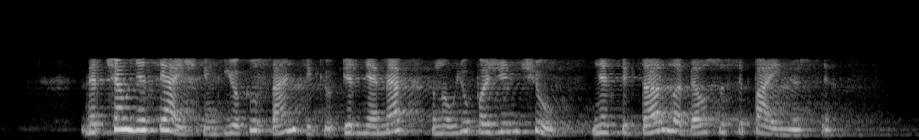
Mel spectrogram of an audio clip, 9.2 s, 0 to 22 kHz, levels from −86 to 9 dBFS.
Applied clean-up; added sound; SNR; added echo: none; none; none; reverberation time 1.2 s.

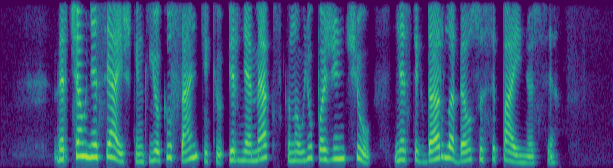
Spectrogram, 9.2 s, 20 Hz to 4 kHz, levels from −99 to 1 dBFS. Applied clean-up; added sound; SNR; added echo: none; none; none; none.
